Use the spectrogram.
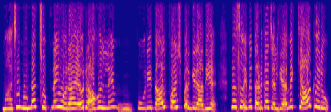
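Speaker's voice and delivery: high, panicked complaint; overwhelmed bahu crying out for help; desperate. Acted. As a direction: at the end of her rope. Kaveri desperate.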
